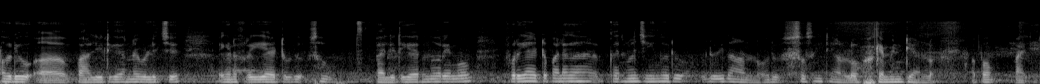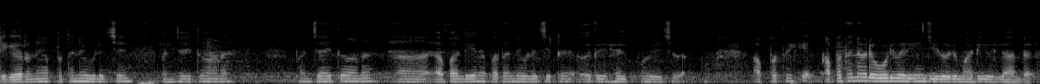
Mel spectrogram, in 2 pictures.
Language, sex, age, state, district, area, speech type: Malayalam, male, 18-30, Kerala, Idukki, rural, spontaneous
